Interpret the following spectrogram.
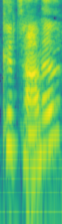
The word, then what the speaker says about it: Katiana: ain't got nothing okay it's k a a an a c a r m o n and my eye is silent but I'm not so yes so we want to thank Katana for coming out this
